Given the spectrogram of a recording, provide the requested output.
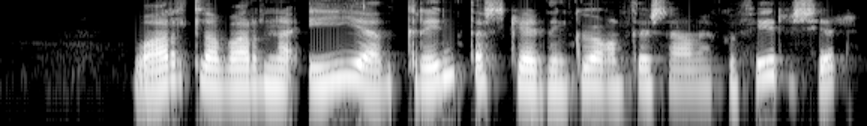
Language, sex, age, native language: Icelandic, female, 40-49, Icelandic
